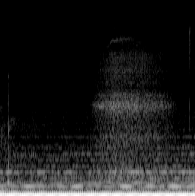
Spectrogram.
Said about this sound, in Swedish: Så om du andas in genom näsan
